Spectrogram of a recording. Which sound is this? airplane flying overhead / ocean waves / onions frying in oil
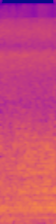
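airplane flying overhead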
